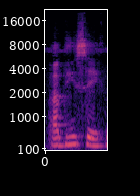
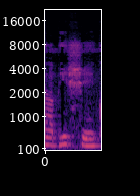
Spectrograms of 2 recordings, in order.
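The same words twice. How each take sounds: First: अभिषेक with plain s, abhisek; wrong pronunciation. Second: अभिषेक with sh, abhishek; a clear sh in the middle of अभिषेक; correct pronunciation. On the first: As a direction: turn the sh of अभिषेक into s. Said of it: "नहीं होता". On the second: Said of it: "होता है". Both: Shown as a demonstration.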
